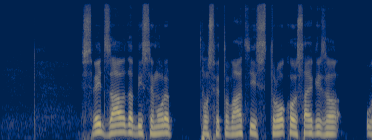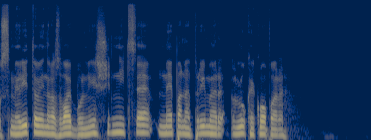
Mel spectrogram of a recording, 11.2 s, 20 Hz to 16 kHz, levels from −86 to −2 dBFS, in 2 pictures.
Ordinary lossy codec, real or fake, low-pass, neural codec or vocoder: none; fake; 14.4 kHz; codec, 44.1 kHz, 7.8 kbps, DAC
